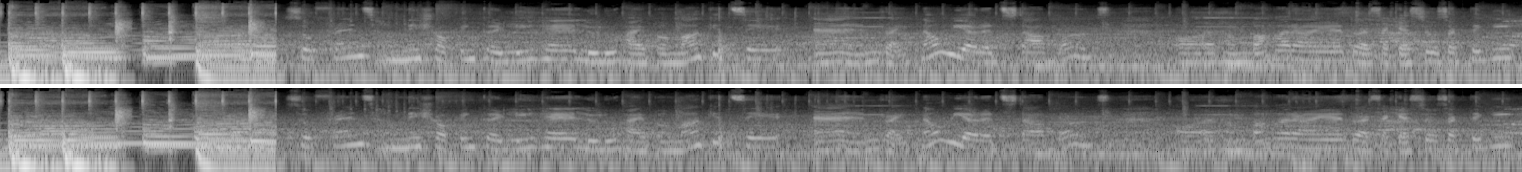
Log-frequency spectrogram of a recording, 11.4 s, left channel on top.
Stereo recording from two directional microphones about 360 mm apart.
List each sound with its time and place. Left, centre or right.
0.0 s music: centre
3.7 s speech: centre
6.1 s speech: centre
